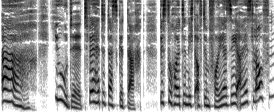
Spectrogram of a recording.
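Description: A woman reader plays a cheerful young society lady who greets her friend with warmth. Her lines rise high and animated above the narration. The tone keeps a slight huskiness and sits on a dry, close recording. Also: unhurried, husky, no echo, full character voice.

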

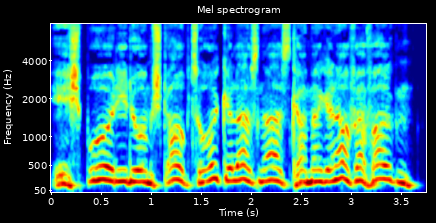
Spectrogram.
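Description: A man voicing a young, scarred, one-eyed male warrior with a grating, raspy voice and a curt, threatening manner. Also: high-pitched, expressive, normal speed, no echo, studio quality, voice pushed up. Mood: cold.

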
